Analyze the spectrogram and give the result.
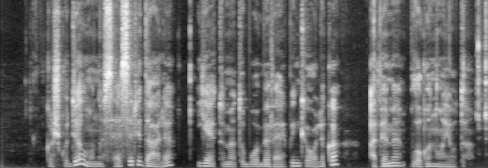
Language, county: Lithuanian, Vilnius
